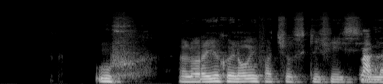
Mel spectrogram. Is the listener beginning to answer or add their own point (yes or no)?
yes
